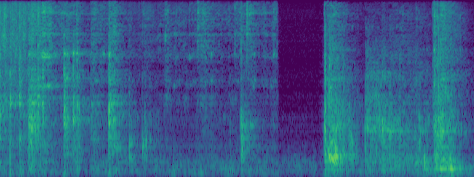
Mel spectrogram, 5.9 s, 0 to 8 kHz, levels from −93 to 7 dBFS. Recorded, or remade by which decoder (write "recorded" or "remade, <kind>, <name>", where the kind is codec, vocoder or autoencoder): remade, vocoder, HiFi-GAN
